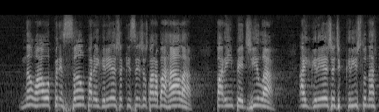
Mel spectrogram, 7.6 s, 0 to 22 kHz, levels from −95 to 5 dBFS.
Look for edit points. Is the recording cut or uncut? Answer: cut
